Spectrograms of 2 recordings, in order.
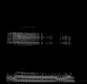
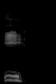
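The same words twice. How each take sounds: First: E stretched out as 'eee'; long E. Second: E said as a brief 'ih'; short E. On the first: Teacher contrasting two vowels, long E. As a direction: hold E long and steady. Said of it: "this one is a long E". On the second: Teacher contrasting two vowels, short E. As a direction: keep E short and quick. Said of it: "this is a short E". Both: Shown as a demonstration.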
